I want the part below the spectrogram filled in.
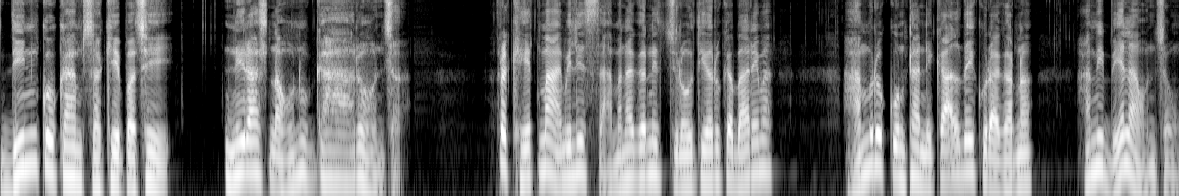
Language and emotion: Nepali, sad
